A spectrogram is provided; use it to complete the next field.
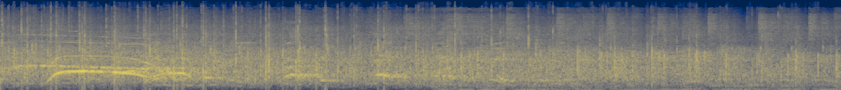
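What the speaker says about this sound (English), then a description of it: "give her a big round of applause" A crowd at a pageant applauds loudly, with a whistle near the start, and the clapping gradually thins and fades.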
